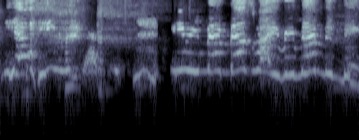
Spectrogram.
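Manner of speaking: high, laughing reply. Real, not acted. Answering the host about Frank's memory, laughing.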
